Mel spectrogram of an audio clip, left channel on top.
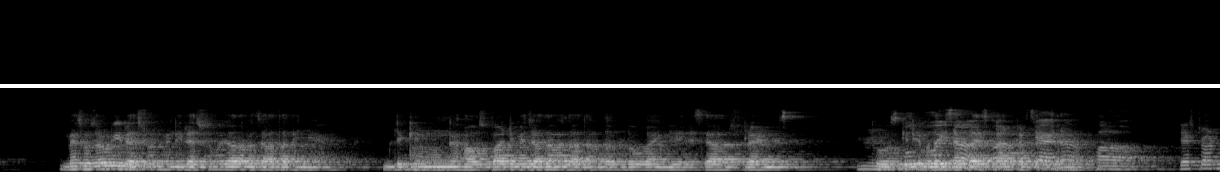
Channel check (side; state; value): left; silent; 61 dB below the other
